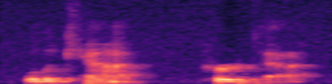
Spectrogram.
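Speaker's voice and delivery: ordinary delivery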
